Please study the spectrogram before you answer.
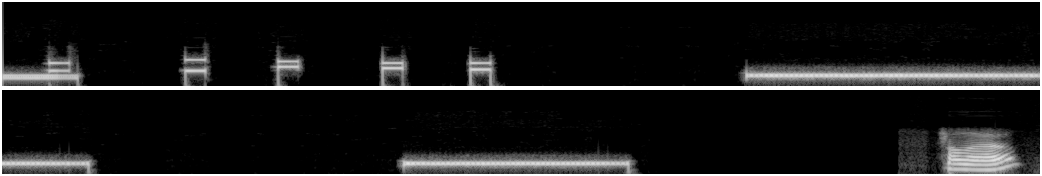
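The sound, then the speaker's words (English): Five short telephone keypad tones beep in quick succession, followed by two long, steady ringing tones separated by silence, and a brief voice comes in at the very end. “All right, here we go. I'm going to dial her number right now.”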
